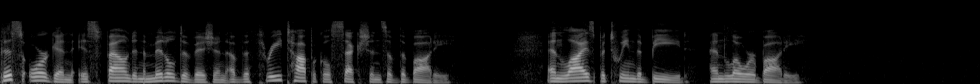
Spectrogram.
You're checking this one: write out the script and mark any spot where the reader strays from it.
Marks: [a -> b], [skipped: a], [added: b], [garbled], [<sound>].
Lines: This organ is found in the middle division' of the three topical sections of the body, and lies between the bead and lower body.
This organ is found in the middle division' of the three topical sections of the body, and lies between the bead and lower body.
